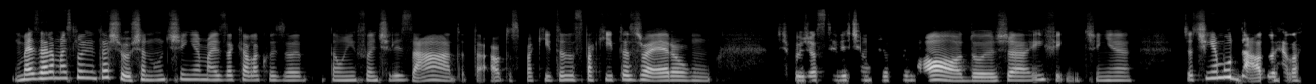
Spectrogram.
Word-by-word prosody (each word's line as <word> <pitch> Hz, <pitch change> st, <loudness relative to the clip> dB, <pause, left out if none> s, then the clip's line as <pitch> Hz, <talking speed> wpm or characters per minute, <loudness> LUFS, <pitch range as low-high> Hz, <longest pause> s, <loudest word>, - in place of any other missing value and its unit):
mas 235 Hz, +6 st, +5 dB
era 275 Hz, +2 st, +7 dB
mais 290 Hz, 0 st, -1 dB
planeta 310 Hz, 0 st, -1 dB
Xuxa. 220 Hz, -, 0 dB
Não 205 Hz, +1 st, -6 dB
tinha 225 Hz, 0 st, -4 dB
mais 210 Hz, -1 st, -3 dB
aquela 205 Hz, -1 st, -2 dB
coisa 190 Hz, -2 st, -8 dB, 0.2 s
tão 190 Hz, 0 st, -6 dB
infantilizada, 200 Hz, -1 st, -2 dB
tal, -, -, -7 dB
outras 175 Hz, 0 st, -5 dB
paquitas, 185 Hz, +2 st, -6 dB
as 210 Hz, 0 st, -7 dB
paquitas 205 Hz, 0 st, -2 dB
já 210 Hz, -2 st, +4 dB
eram, 180 Hz, 0 st, +1 dB, 0.6 s
tipo, 190 Hz, -, -5 dB
já 190 Hz, +1 st, -1 dB
se 195 Hz, +1 st, -15 dB
vestiam 195 Hz, 0 st, -4 dB
de 185 Hz, -, -7 dB
outro 195 Hz, +1 st, -13 dB, 0.2 s
modo, 170 Hz, -4 st, +6 dB
já 185 Hz, +1 st, 0 dB
enfim 225 Hz, +4 st, -5 dB, 0.2 s
tinha 185 Hz, 0 st, -7 dB, 0.5 s
já 210 Hz, -, -3 dB
tinha 285 Hz, +7 st, +2 dB
mudado 315 Hz, -9 st, +4 dB
a 180 Hz, -, 0 dB
relação. 180 Hz, -1 st, -1 dB
195 Hz, 155 wpm, -23 LUFS, 185-210 Hz, 0.6 s, era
